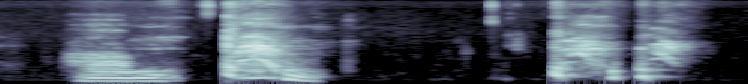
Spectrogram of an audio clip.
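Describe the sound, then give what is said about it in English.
Coughing: harsh coughs and throat clearing come in two loud bursts separated by a short silent pause, with no talk around them. “again, I apologize for the coughing.”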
